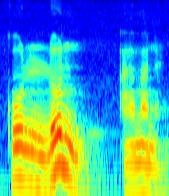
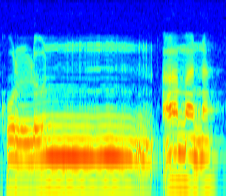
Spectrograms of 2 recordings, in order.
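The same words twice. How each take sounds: First: The n sound is pronounced clearly and distinctly. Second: The n sound is blurred and not distinct. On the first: The speaker calls it right. "harus jelas dan terang" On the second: The speaker calls it wrong. "jangan dibaca"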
